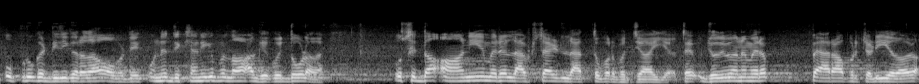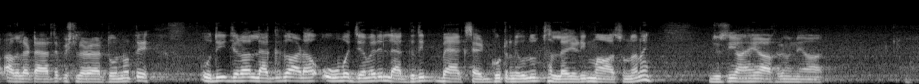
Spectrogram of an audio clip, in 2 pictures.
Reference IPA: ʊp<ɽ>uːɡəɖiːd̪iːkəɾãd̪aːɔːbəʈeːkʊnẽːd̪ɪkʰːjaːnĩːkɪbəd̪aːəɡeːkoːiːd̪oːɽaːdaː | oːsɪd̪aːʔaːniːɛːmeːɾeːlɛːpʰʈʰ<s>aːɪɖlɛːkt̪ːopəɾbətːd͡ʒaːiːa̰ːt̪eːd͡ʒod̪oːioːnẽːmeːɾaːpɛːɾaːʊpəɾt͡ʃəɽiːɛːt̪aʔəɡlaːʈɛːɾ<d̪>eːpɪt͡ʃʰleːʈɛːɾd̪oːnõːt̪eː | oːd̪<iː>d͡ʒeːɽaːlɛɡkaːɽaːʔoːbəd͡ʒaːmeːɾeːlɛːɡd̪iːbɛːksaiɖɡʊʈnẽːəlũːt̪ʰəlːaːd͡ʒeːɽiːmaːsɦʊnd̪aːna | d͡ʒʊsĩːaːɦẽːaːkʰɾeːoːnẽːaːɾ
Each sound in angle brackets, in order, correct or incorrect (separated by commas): incorrect, correct, incorrect, correct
